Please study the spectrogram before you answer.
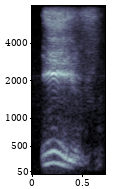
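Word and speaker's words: Yves: So Eve says SD securero. Eve Gimat. That's how you say his name now. I know. Eve. His name is spelled Y V.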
